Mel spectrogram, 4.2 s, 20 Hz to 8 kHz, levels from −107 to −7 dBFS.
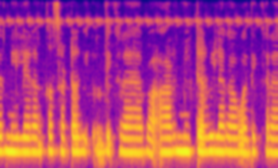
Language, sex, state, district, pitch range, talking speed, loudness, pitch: Hindi, female, Haryana, Rohtak, 215-225 Hz, 215 wpm, -15 LUFS, 215 Hz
